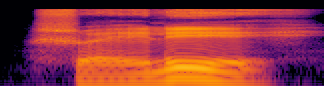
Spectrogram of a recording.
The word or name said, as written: 水利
